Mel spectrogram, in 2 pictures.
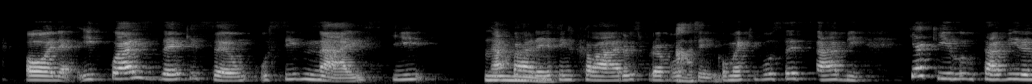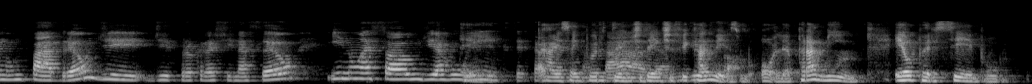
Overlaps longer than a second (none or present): present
